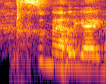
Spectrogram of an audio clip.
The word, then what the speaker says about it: sommelier: That's a very, apart from being a sommelier, how do you say it? – Sommelier.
